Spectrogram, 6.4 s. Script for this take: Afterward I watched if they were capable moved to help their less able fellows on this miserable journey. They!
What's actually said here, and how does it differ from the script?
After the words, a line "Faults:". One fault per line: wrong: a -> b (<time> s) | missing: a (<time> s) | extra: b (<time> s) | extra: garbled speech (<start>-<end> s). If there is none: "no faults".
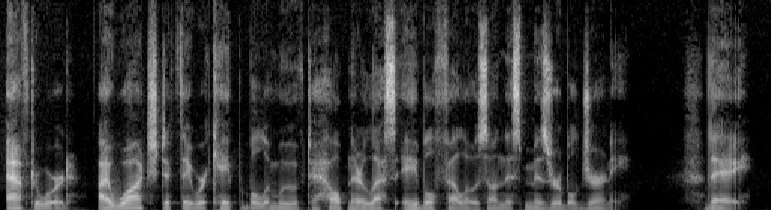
Afterward I watched if they were capable moved to help their less able fellows on this miserable journey. They!
Faults:
no faults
